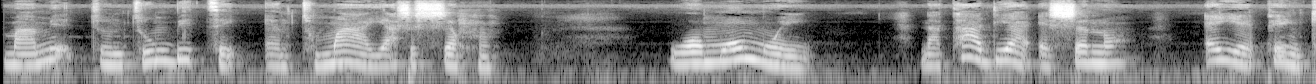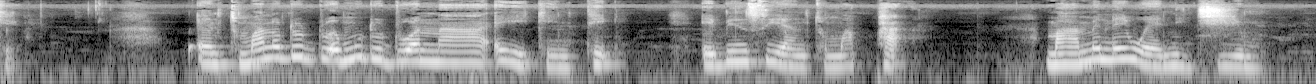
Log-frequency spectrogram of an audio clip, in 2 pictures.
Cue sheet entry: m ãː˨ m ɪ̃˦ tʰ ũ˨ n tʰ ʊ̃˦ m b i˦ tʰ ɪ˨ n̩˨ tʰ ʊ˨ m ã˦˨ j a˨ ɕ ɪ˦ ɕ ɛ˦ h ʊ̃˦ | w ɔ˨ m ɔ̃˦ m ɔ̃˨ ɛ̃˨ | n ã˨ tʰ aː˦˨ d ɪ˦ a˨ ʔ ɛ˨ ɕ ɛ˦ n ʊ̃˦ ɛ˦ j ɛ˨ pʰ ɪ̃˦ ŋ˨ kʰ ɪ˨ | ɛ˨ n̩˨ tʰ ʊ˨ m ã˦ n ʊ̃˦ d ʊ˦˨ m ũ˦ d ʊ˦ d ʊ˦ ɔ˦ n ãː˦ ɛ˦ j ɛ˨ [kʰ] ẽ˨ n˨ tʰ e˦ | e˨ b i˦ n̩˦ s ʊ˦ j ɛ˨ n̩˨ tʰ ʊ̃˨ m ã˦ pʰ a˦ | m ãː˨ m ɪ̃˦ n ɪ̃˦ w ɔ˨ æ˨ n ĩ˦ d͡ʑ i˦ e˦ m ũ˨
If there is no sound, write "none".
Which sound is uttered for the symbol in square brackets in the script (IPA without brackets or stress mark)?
kʰ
